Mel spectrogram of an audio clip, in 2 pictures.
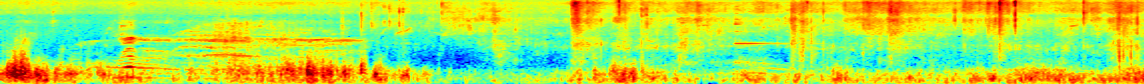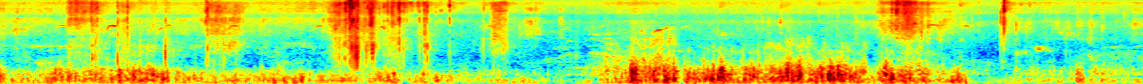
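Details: A camel calf in the desert calls for its mother, low throaty moaning bleats in bursts, before a reunion.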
